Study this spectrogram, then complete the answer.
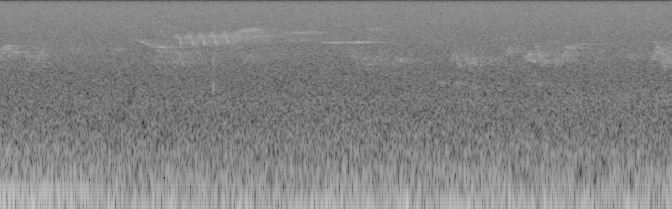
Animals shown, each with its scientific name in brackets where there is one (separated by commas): Black-throated Blue Warbler (Setophaga caerulescens), Red-eyed Vireo (Vireo olivaceus), Black-throated Green Warbler (Setophaga virens)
